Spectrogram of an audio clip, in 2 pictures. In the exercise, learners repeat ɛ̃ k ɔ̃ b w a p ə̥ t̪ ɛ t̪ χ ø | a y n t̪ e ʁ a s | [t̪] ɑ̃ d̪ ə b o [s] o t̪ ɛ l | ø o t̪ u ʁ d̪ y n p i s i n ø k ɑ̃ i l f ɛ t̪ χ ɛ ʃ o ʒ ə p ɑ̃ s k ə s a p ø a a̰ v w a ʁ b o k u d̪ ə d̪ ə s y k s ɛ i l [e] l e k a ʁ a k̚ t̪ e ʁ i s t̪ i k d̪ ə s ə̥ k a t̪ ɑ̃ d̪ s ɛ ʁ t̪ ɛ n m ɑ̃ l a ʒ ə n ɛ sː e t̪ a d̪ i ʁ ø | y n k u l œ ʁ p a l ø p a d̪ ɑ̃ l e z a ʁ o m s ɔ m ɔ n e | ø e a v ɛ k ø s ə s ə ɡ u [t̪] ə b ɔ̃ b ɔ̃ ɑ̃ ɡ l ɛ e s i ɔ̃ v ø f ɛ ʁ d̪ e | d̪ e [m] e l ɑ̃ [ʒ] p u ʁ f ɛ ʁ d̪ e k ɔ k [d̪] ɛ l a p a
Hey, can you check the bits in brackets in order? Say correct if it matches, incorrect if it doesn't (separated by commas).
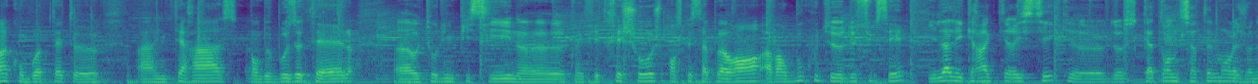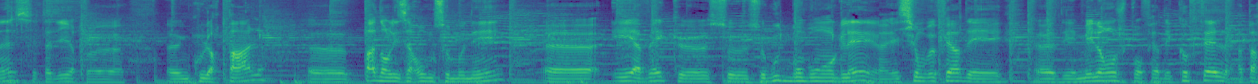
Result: incorrect, incorrect, incorrect, incorrect, correct, correct, incorrect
